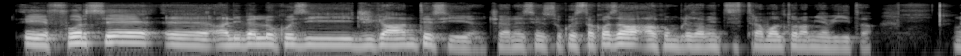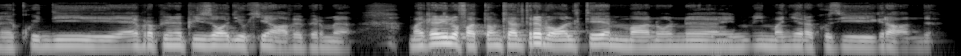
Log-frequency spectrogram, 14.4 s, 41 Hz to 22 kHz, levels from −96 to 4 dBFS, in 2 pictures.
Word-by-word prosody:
Ehm, 150 Hz, -3 st, +2 dB
forse, 185 Hz, +3 st, +4 dB
ehm, 150 Hz, -4 st, 0 dB
a 145 Hz, -, 0 dB
livello 160 Hz, +1 st, +2 dB
così 150 Hz, -1 st, -2 dB
gigante 145 Hz, +2 st, +1 dB
sì. 115 Hz, -7 st, -6 dB
Cioè 120 Hz, +1 st, -8 dB
nel 125 Hz, 0 st, -9 dB
senso, 125 Hz, 0 st, -7 dB
questa 135 Hz, +1 st, -2 dB
cosa 155 Hz, 0 st, +4 dB
ha 135 Hz, 0 st, +1 dB
completamente 130 Hz, -1 st, -5 dB
stravolto 125 Hz, +1 st, -4 dB
la 125 Hz, -1 st, -4 dB
mia 120 Hz, -2 st, -9 dB
vita, 110 Hz, -1 st, -13 dB, 0.6 s
ehm, 115 Hz, -2 st, -10 dB
quindi 125 Hz, -1 st, -5 dB
è 125 Hz, +2 st, -3 dB
proprio 140 Hz, +2 st, -3 dB
un 140 Hz, -, -1 dB
episodio 135 Hz, -2 st, -1 dB
chiave 120 Hz, -3 st, -4 dB
per 115 Hz, +1 st, -10 dB
me. 105 Hz, -3 st, -10 dB, 0.4 s
Magari 160 Hz, +7 st, +6 dB
l'ho 165 Hz, -2 st, +8 dB
fatto 135 Hz, +1 st, +3 dB
anche 145 Hz, 0 st, +2 dB
altre 170 Hz, +5 st, +6 dB
volte 135 Hz, +2 st, +3 dB
ma 125 Hz, -3 st, -1 dB
non 125 Hz, +1 st, -7 dB, 0.3 s
in 120 Hz, 0 st, -10 dB
in 130 Hz, -1 st, -10 dB
maniera 120 Hz, 0 st, -4 dB
così 120 Hz, -1 st, -8 dB
grande. 105 Hz, -2 st, -6 dB
130 Hz, 170 wpm, -23 LUFS, 120-145 Hz, 0.6 s, l'ho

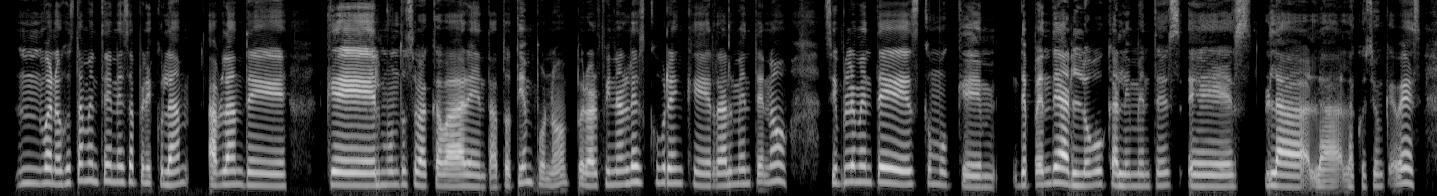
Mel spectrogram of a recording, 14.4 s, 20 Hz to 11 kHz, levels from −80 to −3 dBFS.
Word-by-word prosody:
mm, 240 Hz, +1 st, -8 dB
bueno, 240 Hz, -2 st, +2 dB
justamente, 280 Hz, +3 st, -4 dB
en 265 Hz, -, -4 dB
esa 260 Hz, 0 st, -2 dB
película, 225 Hz, -1 st, -2 dB, 0.2 s
hablan 220 Hz, +1 st, +2 dB
de 200 Hz, -2 st, +1 dB, 0.4 s
que, 210 Hz, -1 st, +8 dB
el 205 Hz, -, +1 dB
mundo 220 Hz, +1 st, -6 dB
se 220 Hz, -, -5 dB
va 200 Hz, -, +3 dB
a -, -, -6 dB
acabar 95 Hz, -, +3 dB
en 185 Hz, -1 st, -2 dB
tanto -, -, -6 dB
tiempo, 255 Hz, -, -5 dB
¿no? 105 Hz, +5 st, -5 dB
Pero, -, -, 0 dB
al 200 Hz, -, +1 dB
final 220 Hz, 0 st, -2 dB
descubren 250 Hz, -1 st, -2 dB
que 205 Hz, -4 st, -3 dB
realmente 225 Hz, +3 st, -2 dB
no. 275 Hz, -1 st, -3 dB, 0.3 s
Simplemente, 255 Hz, -2 st, +2 dB
es 225 Hz, 0 st, -3 dB
como 220 Hz, -3 st, -10 dB
que, 180 Hz, 0 st, -2 dB
mm, 180 Hz, -1 st, -10 dB, 0.2 s
depende 225 Hz, +4 st, 0 dB
al 210 Hz, -4 st, +5 dB
lobo 215 Hz, +3 st, -2 dB
que 200 Hz, -, -3 dB
alimentes, 200 Hz, +1 st, -4 dB
es 190 Hz, -1 st, -1 dB
la 190 Hz, -3 st, +3 dB
la 95 Hz, 0 st, -2 dB
la 95 Hz, -1 st, -7 dB
cuestión 195 Hz, +2 st, -10 dB
que -, -, -10 dB
ves. 245 Hz, -2 st, 0 dB
215 Hz, 180 wpm, -23 LUFS, 195-245 Hz, 0.4 s, que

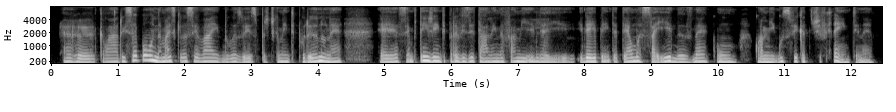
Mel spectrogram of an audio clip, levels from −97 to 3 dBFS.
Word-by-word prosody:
Aham, 165 Hz, -3 st, -2 dB
claro. 170 Hz, 0 st, -6 dB
Isso 195 Hz, +6 st, -1 dB
é -, -, +1 dB
bom, 250 Hz, +2 st, +3 dB
ainda 215 Hz, -6 st, +7 dB
mais 200 Hz, +2 st, +3 dB
que 200 Hz, -1 st, -11 dB
você 195 Hz, +1 st, -1 dB
vai 185 Hz, 0 st, -1 dB
2 165 Hz, 0 st, -5 dB
vezes, 85 Hz, -, -2 dB
praticamente, 170 Hz, +3 st, -4 dB
por 180 Hz, -, -5 dB
ano, 195 Hz, +3 st, +6 dB
né. 170 Hz, 0 st, +1 dB, 0.6 s
Eh, 165 Hz, +2 st, 0 dB
sempre 195 Hz, +3 st, -4 dB
tem 220 Hz, +1 st, +6 dB
gente 200 Hz, -2 st, +4 dB
pra 195 Hz, +1 st, -2 dB
visitar, 185 Hz, 0 st, -2 dB
além 175 Hz, +1 st, +1 dB
da 175 Hz, -, 0 dB
família 180 Hz, 0 st, 0 dB
e 80 Hz, -, -5 dB
e -, -, -5 dB
de 185 Hz, +2 st, +5 dB
repente 195 Hz, +2 st, 0 dB
até 180 Hz, +1 st, -1 dB
umas 195 Hz, -1 st, +3 dB
saídas, 160 Hz, -3 st, +1 dB
né, 180 Hz, +1 st, 0 dB
com 165 Hz, -2 st, -1 dB, 0.3 s
com 175 Hz, -, -5 dB
amigos. 160 Hz, +2 st, 0 dB
Fica 190 Hz, 0 st, -2 dB
diferente, 170 Hz, -6 st, -4 dB
né? 75 Hz, -1 st, -4 dB
180 Hz, 190 wpm, -22 LUFS, 165-190 Hz, 0.6 s, ainda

